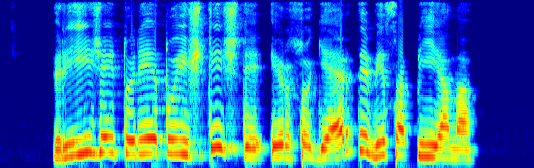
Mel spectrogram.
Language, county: Lithuanian, Šiauliai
